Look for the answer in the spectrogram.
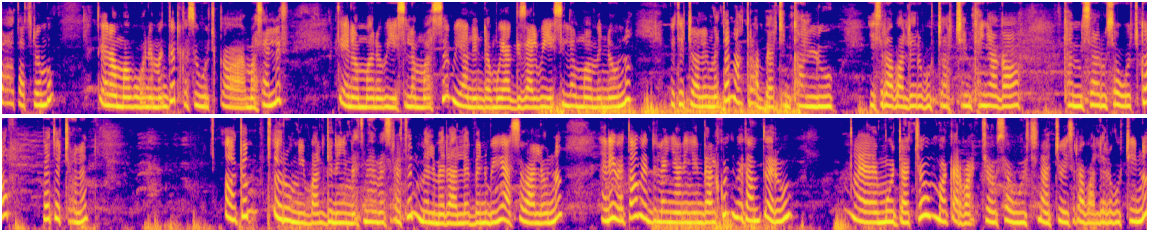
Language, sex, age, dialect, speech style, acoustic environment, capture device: Amharic, female, 25-34, Ethiopia - Addis Ababa, excited; relaxed, nature, mobile / Linux / Chrome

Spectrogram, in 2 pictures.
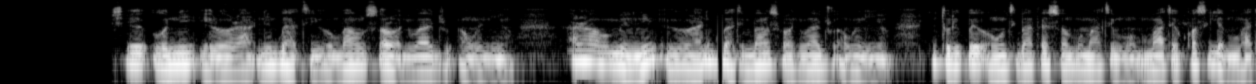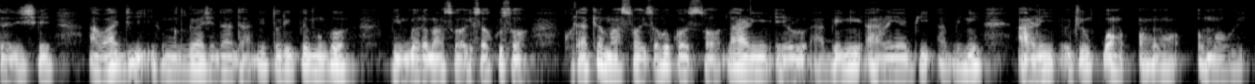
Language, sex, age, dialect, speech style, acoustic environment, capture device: Yoruba, female, 18-24, Nigeria - Lagos Yoruba, relaxed; happy, nature; people talking, mobile / Linux / Chrome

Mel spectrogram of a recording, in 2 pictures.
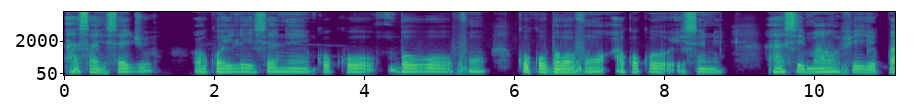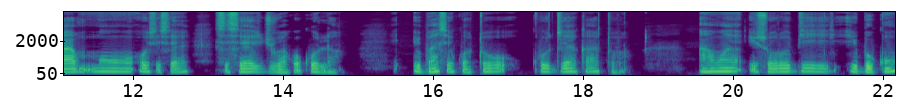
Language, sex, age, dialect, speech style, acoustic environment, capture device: Yoruba, male, 25-34, Nigeria - Ibadan, tired, nature; people talking, mobile / Linux / Chrome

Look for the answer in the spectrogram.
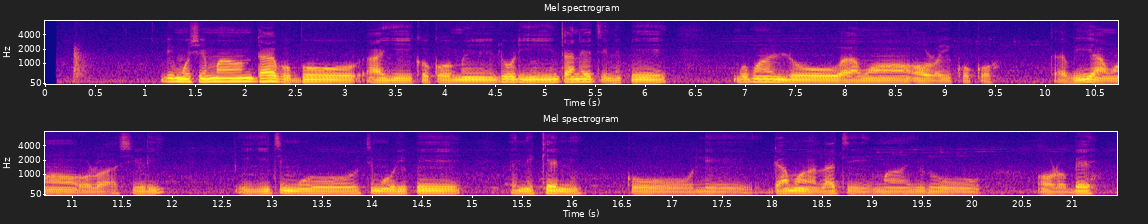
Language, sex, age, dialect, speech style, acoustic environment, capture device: Yoruba, male, 25-34, Nigeria - Ibadan, happy; excited, nature; silence, mobile / Linux / Chrome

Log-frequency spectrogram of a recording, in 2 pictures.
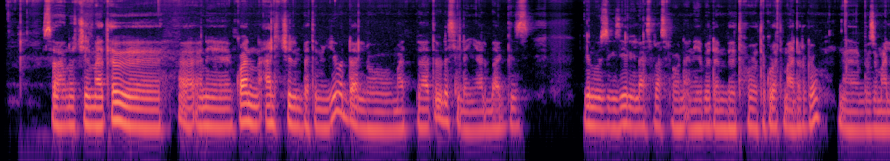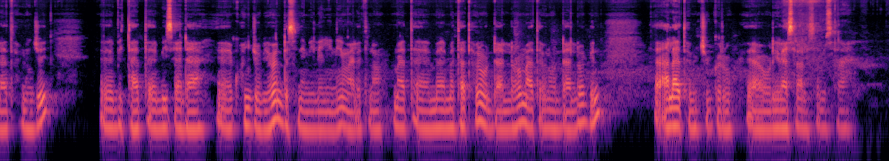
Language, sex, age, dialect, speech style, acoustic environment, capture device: Amharic, male, 25-34, Ethiopia - Tigray, happy, nature; traffic, mobile / Linux / Chrome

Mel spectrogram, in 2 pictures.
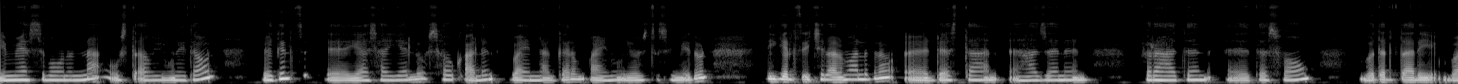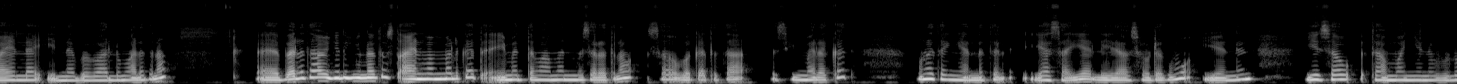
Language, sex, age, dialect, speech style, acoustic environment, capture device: Amharic, female, 25-34, Ethiopia - Addis Ababa, stressed, people talking, mobile / Linux / Chrome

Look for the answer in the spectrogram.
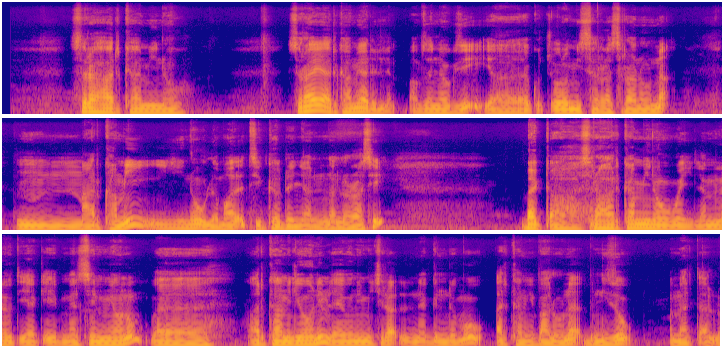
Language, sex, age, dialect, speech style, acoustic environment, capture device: Amharic, male, 18-24, Ethiopia - Tigray, relaxed, silence, mobile / Linux / Chrome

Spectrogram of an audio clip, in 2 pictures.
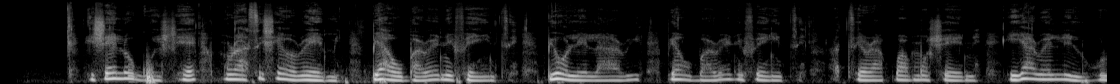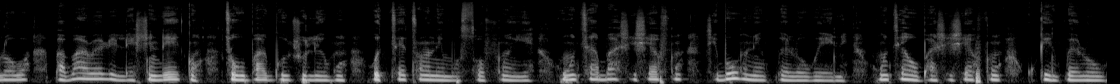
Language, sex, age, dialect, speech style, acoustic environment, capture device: Yoruba, female, 25-34, Nigeria - Lagos Yoruba, relaxed, silence, mobile / Linux / Chrome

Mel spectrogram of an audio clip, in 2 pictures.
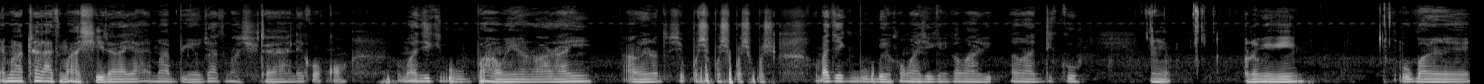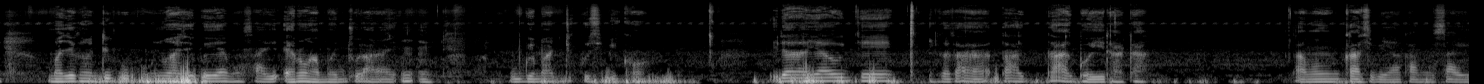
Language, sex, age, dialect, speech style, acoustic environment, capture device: Yoruba, male, 18-24, Nigeria - Lagos Yoruba, relaxed, people talking; appliances, mobile / Linux / Chrome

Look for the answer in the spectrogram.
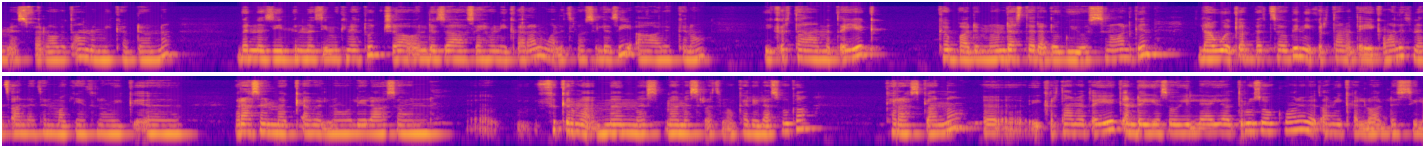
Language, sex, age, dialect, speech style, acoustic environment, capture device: Amharic, female, 25-34, Ethiopia - Addis Ababa, focused, music, desktop / Windows / Chrome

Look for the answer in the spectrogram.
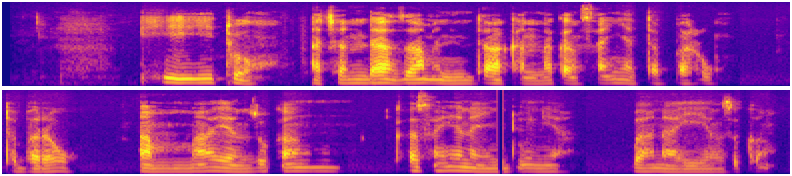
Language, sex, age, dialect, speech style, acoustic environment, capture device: Hausa, male, 25-34, Nigeria - Nigerian Standard, relaxed, silence, mobile / Linux / Chrome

